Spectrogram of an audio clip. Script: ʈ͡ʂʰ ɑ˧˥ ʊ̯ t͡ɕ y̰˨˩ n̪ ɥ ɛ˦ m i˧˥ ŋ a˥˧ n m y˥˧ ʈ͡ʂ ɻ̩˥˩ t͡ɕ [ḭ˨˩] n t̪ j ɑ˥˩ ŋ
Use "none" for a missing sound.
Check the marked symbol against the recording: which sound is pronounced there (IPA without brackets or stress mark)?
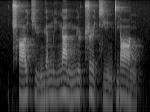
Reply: ḭ˨˩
